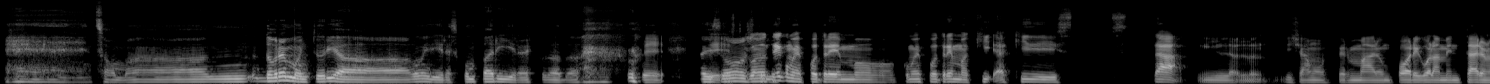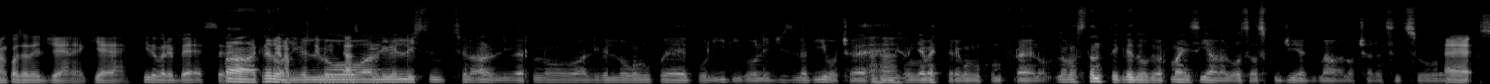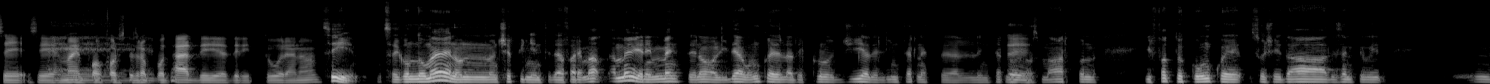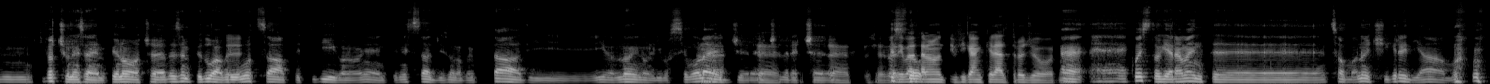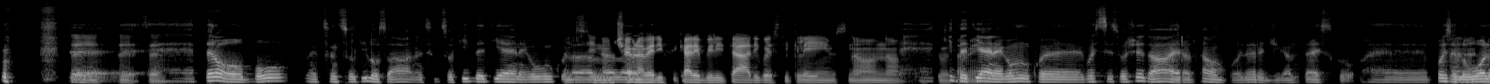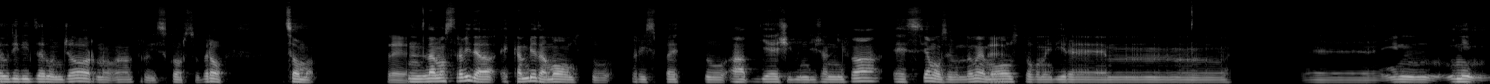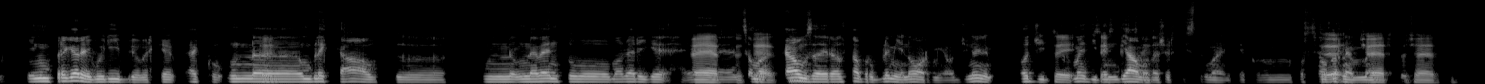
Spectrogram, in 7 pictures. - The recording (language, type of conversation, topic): Italian, unstructured, Ti preoccupa la quantità di dati personali che viene raccolta online?
- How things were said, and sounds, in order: "insomma" said as "nsomma"; snort; "insomma" said as "nsomma"; chuckle; "verificabilità" said as "verificaribilità"; in English: "claims"; "insomma" said as "nsomma"; tsk; "insomma" said as "nsomma"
